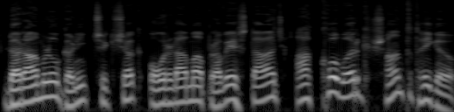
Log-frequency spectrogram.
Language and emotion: Gujarati, fearful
